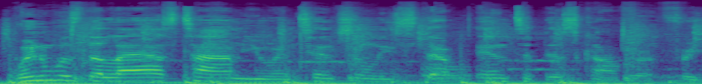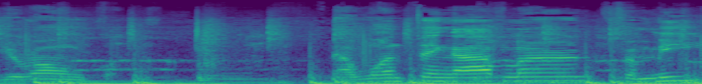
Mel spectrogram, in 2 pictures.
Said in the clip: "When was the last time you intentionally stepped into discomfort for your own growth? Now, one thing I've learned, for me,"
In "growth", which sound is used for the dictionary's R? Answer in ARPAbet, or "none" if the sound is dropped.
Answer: none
